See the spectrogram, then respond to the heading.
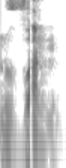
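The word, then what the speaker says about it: Vaughan: अगर वॉन बनाते हैं तो फिर आपको वहां ऐसा वर्ड लेकर आना पड़ेगा। वी ए यू जी एच ए एन जो कि प्रॉपर नाउन है। जैसे आपने कभी इंग्लैंड का एक कप्तान हुआ करता था क्रिकेट के अंदर। आपको याद हो तो माइकल वॉर्न। ठीक है? उस हिसाब से आपको लेना पड़ेगा। ये प्रॉपर नाउन की वजह से।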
